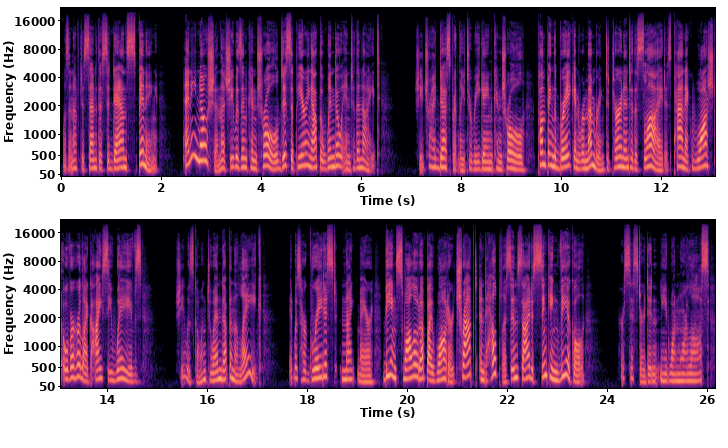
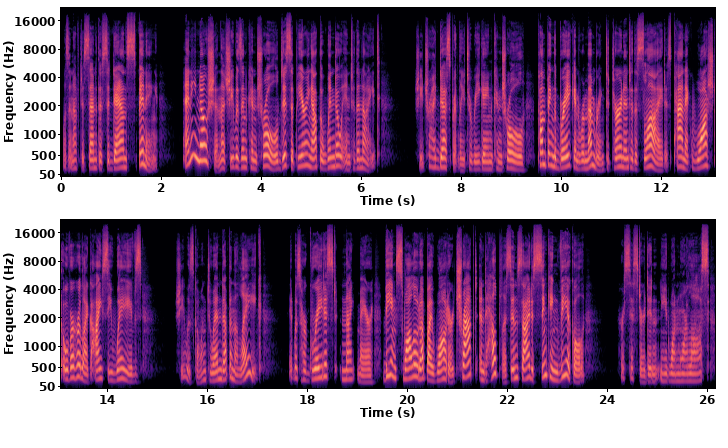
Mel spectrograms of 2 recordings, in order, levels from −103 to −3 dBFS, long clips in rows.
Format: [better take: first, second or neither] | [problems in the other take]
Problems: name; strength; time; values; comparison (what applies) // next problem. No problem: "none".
first | thin; somewhat; fading below 350 Hz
